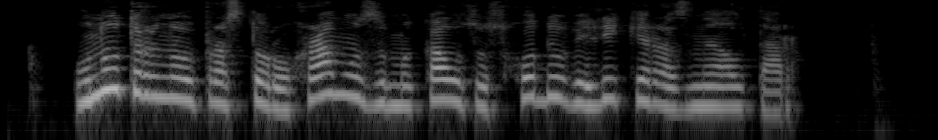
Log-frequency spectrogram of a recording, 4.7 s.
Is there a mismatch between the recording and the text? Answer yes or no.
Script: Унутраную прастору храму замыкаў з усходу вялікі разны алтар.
no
